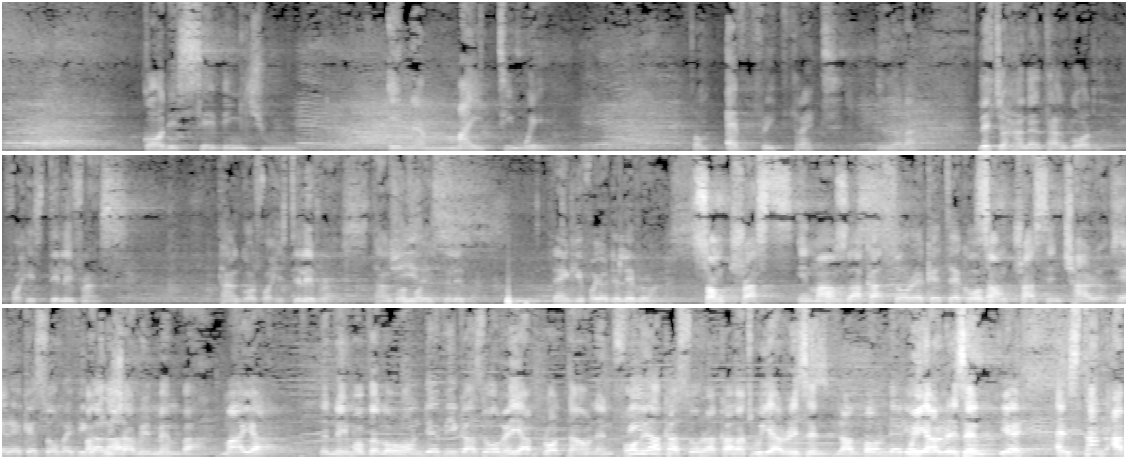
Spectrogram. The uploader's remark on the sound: Preached at the Prophetic Encounter Service.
